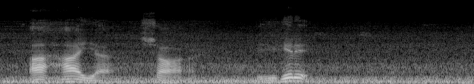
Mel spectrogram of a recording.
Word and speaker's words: AHAYA: okay but we say ahaya because the ah is a yah but we don't pronounce the yah when it's in the front of the words all right it's it's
